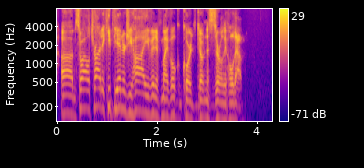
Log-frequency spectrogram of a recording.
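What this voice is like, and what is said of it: Slightly hoarse, husky voice. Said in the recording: “My voice is a little bit hoarse today because I was cheering at the football game on Saturday. So if I seem a little bit huskier than usual”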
